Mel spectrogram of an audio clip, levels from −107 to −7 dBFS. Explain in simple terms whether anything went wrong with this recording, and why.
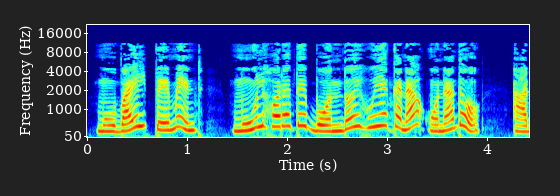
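Something did go wrong, and it runs through the whole speech clip, start to finish. The speech has a dull, plainly watery quality, and there's nothing at all above about 11.2 kHz, so the crisp top end is simply gone. That's MP3 compression damage, most likely from being squeezed too hard. With too little data to work with, the encoder chops off the treble and drops quieter detail, which flickers in and out and leaves that smeared sound.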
